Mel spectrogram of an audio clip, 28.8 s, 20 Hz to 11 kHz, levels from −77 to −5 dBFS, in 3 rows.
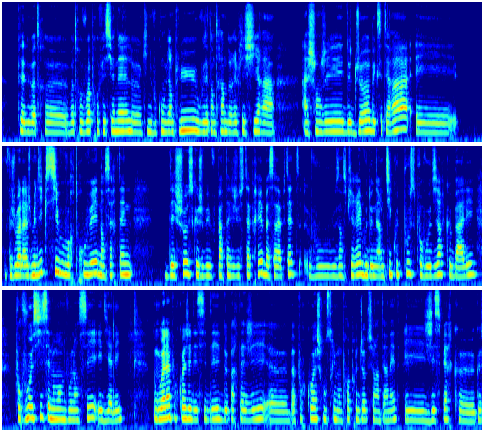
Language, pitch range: French, 185-210 Hz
